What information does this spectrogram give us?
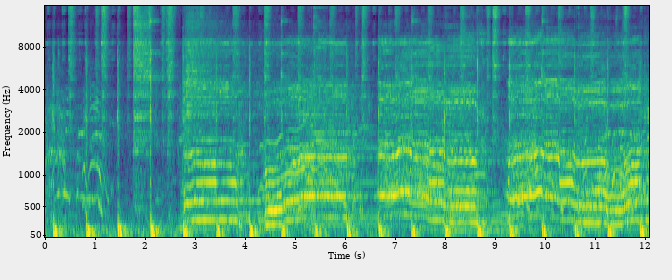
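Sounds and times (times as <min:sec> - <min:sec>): live pop band: 0:00.0 - 0:12.0
person singing: 0:02.8 - 0:12.0.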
